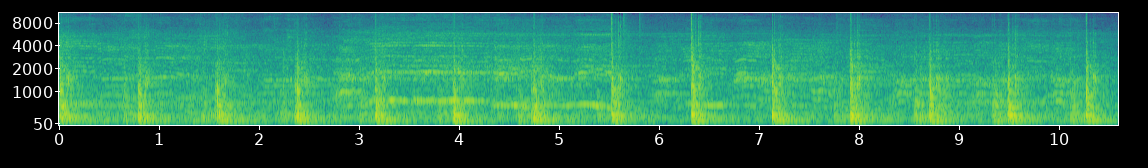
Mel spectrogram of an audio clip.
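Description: Frame hand drums struck together in a steady beat, a little over one stroke a second, with men's voices singing a hand drum song over them.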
